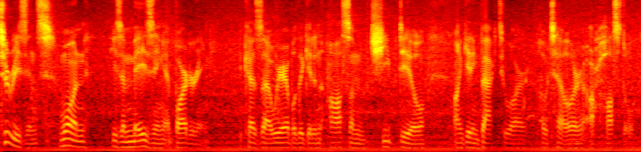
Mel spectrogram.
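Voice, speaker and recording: A man talking at a moderate pace, with noticeable background noise and audible room echo. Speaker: travel vlogger. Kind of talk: travel vlog narration.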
